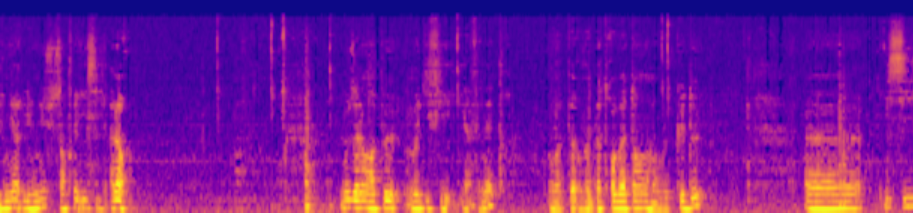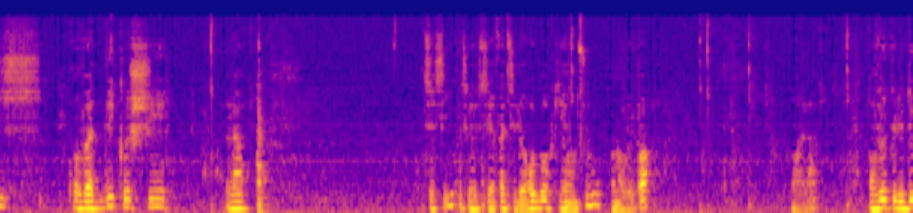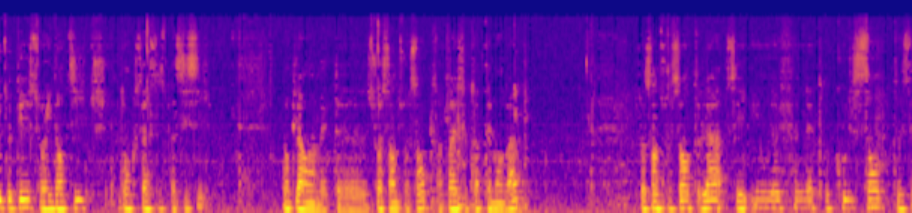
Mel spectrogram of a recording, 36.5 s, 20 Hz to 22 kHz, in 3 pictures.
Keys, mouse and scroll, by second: 2.9-4.7 drag, 4.5-6.5 middle drag, 6.6 middle click, 8.9 click, 13.7-15.2 drag, 19.0 middle click, 22.3 middle click, 22.9 click, 23.1 click, 25.6 click, 29.3-31.3 drag, 33.3-35.3 middle drag.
